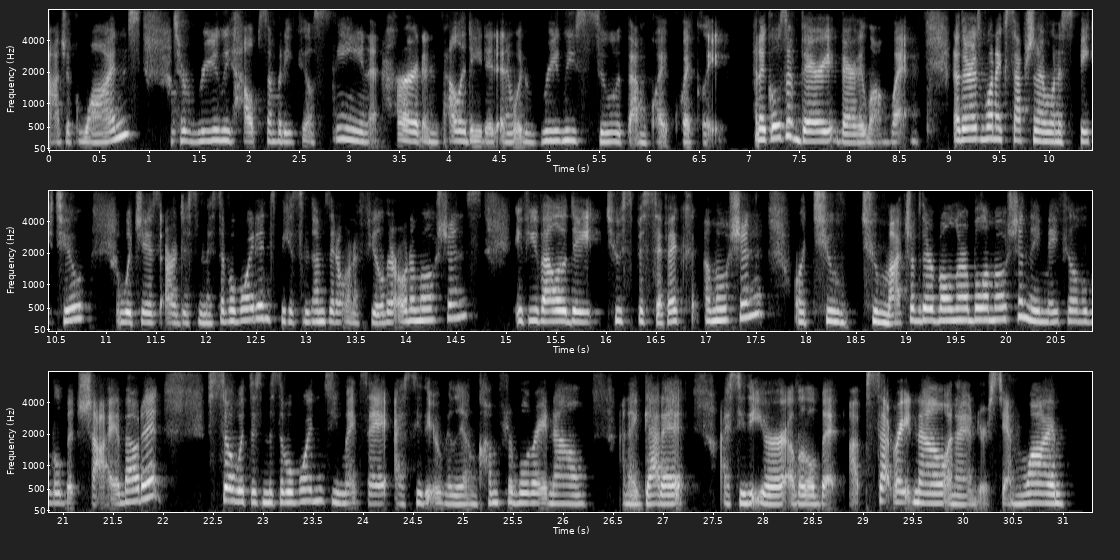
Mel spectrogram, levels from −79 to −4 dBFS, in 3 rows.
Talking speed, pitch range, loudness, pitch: 210 wpm, 195-240 Hz, -23 LUFS, 215 Hz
